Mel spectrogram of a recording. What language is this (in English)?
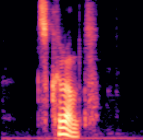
Kabyle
